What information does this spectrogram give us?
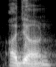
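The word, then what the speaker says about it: adjourn: देख पा रहे होंगे, जिसमें कि उसका उच्चारण जो है डी का उच्चारण नहीं हो रहा है।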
